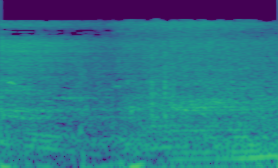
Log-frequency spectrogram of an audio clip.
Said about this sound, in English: This is what driving with an out-of-tune engine feels like. Keep your engine running smooth.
